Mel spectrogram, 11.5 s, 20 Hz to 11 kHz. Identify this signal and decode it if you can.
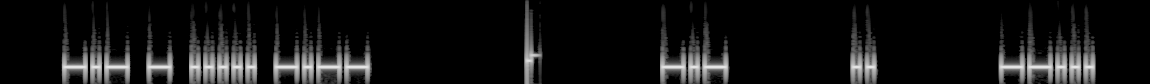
Morse code, heard as a keyed tone, about 17 wpm, spaced as for 10 wpm, 700 Hz. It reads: KT5Y KI7
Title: USA Call Signs - 6x Character Spacing - 17wpm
